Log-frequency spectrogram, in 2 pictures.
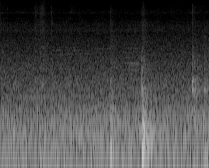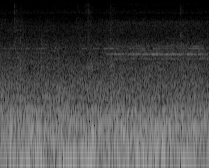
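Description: A dull knock of the wooden temple cabinet being handled, about two seconds in, with a smaller knock just before it, over a steady low hum.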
